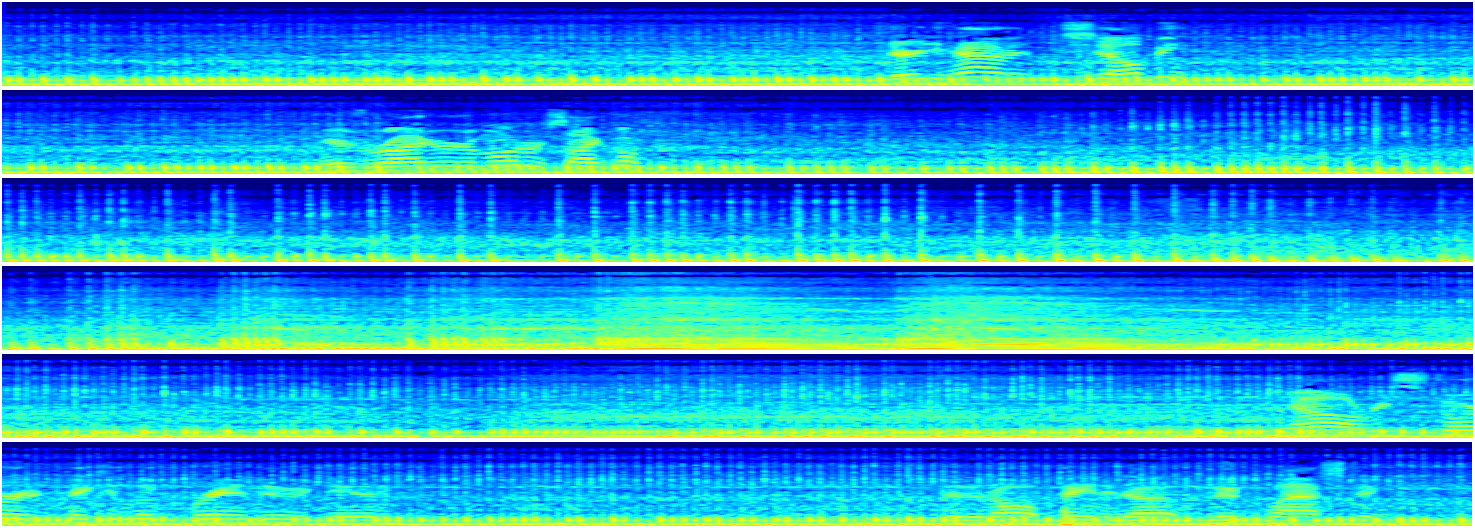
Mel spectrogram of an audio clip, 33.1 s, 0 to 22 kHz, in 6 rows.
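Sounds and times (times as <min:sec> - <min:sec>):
motorcycle engine idling: 0:00.0 - 0:33.0.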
